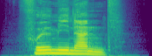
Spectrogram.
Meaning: 1. splendid, furious 2. fulminant
- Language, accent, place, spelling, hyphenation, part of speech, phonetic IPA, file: German, Germany, Berlin, fulminant, ful‧mi‧nant, adjective, [ˌfʊlmɪˈnant], De-fulminant.ogg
